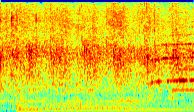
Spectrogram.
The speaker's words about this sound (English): So I want you to just give another hand clap for TJ.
